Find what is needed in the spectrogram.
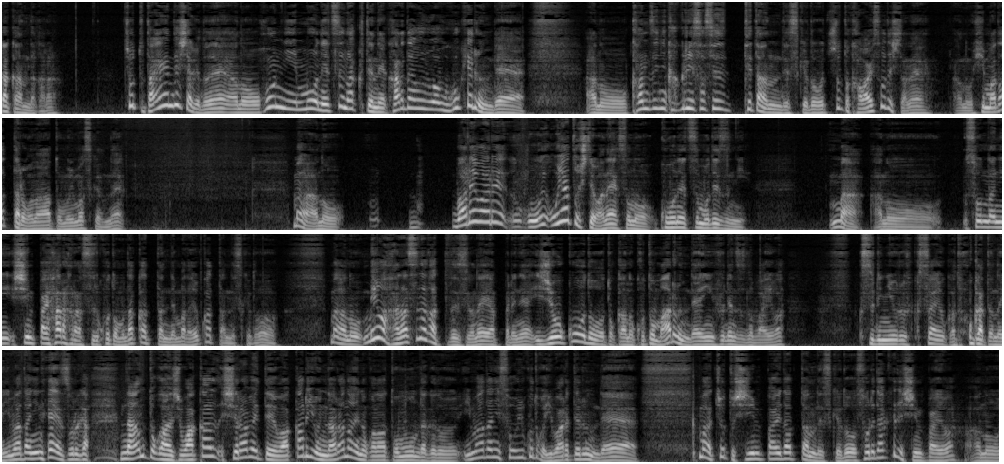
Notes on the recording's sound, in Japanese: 初めての外、初めての車内で収録しています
